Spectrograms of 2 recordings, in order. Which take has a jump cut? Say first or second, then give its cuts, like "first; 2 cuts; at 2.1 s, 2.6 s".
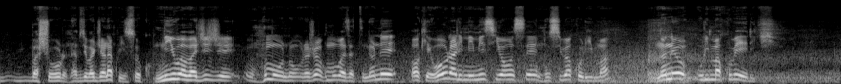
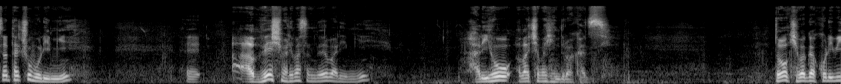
first; 3 cuts; at 1.5 s, 4.0 s, 6.5 s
